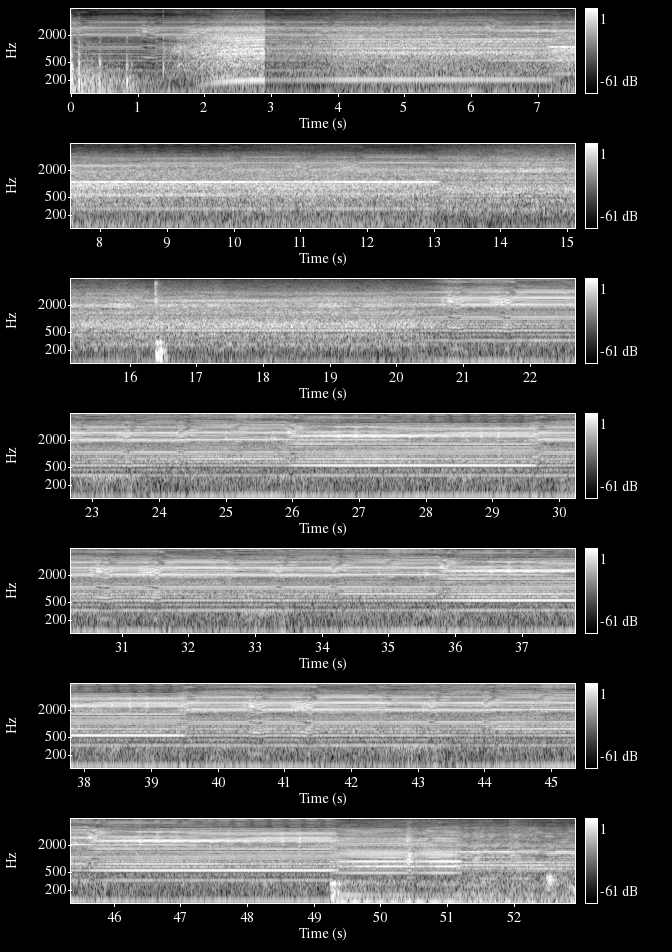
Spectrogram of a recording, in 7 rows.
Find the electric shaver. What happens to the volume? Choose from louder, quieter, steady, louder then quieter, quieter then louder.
louder.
